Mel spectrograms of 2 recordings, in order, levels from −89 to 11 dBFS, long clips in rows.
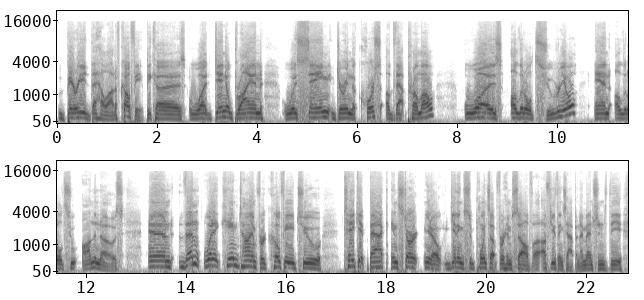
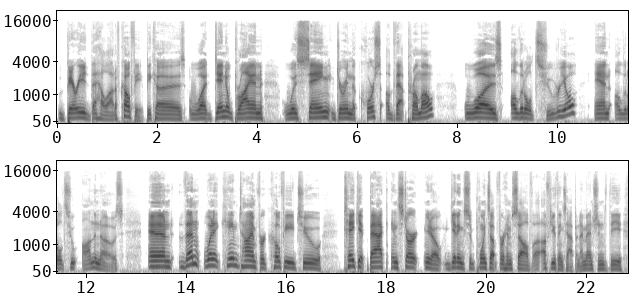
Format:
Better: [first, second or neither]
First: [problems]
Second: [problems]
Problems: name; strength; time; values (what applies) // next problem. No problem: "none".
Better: second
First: distortion; heavy; 5 dB below the speech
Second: none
